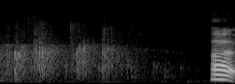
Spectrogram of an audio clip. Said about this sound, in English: And I kind of feel like we at least deserve a pat on the back or a round of applause, because that's been a lot of time in the Beatitudes. Yay, you.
